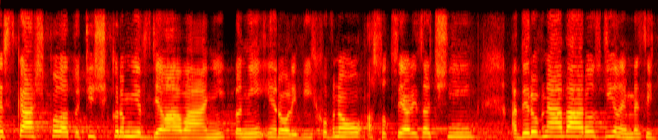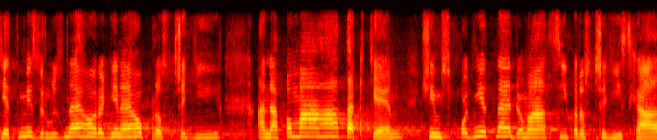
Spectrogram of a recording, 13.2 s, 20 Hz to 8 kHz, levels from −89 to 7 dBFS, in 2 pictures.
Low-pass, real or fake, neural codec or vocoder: 7.2 kHz; fake; codec, 16 kHz, 4 kbps, X-Codec, HuBERT features, trained on general audio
